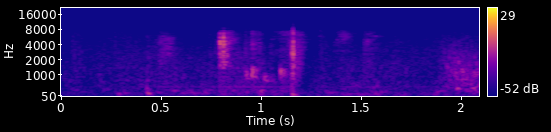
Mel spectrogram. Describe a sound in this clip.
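Bubbles gurgle up through water.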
